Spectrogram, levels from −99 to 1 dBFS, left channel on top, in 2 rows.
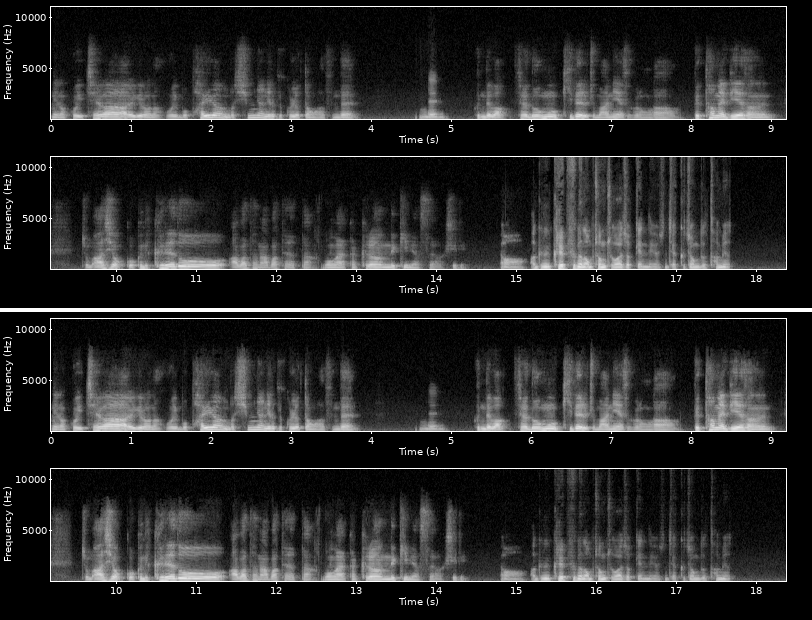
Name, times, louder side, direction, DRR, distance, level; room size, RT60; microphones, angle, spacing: voice 1, 0.0-3.8 5.3-9.0 9.6-14.3, right 2 dB, 30° right, 0.5 m, -21 dB
voice 2, 4.6-4.9 14.8-17.7, left 4 dB, 45° left, 0.4 m, -22 dB
11.0 x 6.0 x 5.2 m
head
